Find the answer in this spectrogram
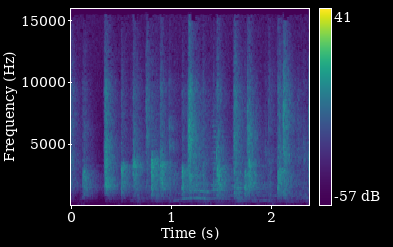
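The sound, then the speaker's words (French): A burst of audience applause from fans of Dungeons & Dragons (Donjons et Dragons): many hands clapping at once in a steady, crackling patter, with a faint voice calling out partway through. “par applaudissement, est-ce qu'il y a d'autres fans de Donjons et Dragons dans la salle?”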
